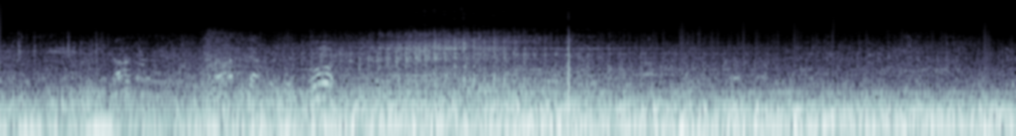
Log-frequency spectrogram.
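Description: Steady low rumble of a moving vehicle's engine and road noise. Brief voices of people come through a couple of seconds in, and there is one sharp click near the middle.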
